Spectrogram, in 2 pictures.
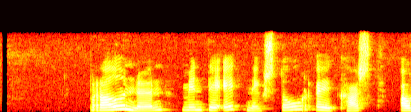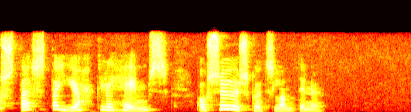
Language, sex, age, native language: Icelandic, female, 40-49, Icelandic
